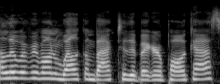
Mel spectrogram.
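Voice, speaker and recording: A woman with a Northern Irish accent, at a very fast pace and with fairly even intonation. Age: 30s. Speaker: podcast host. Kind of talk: casual chat.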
